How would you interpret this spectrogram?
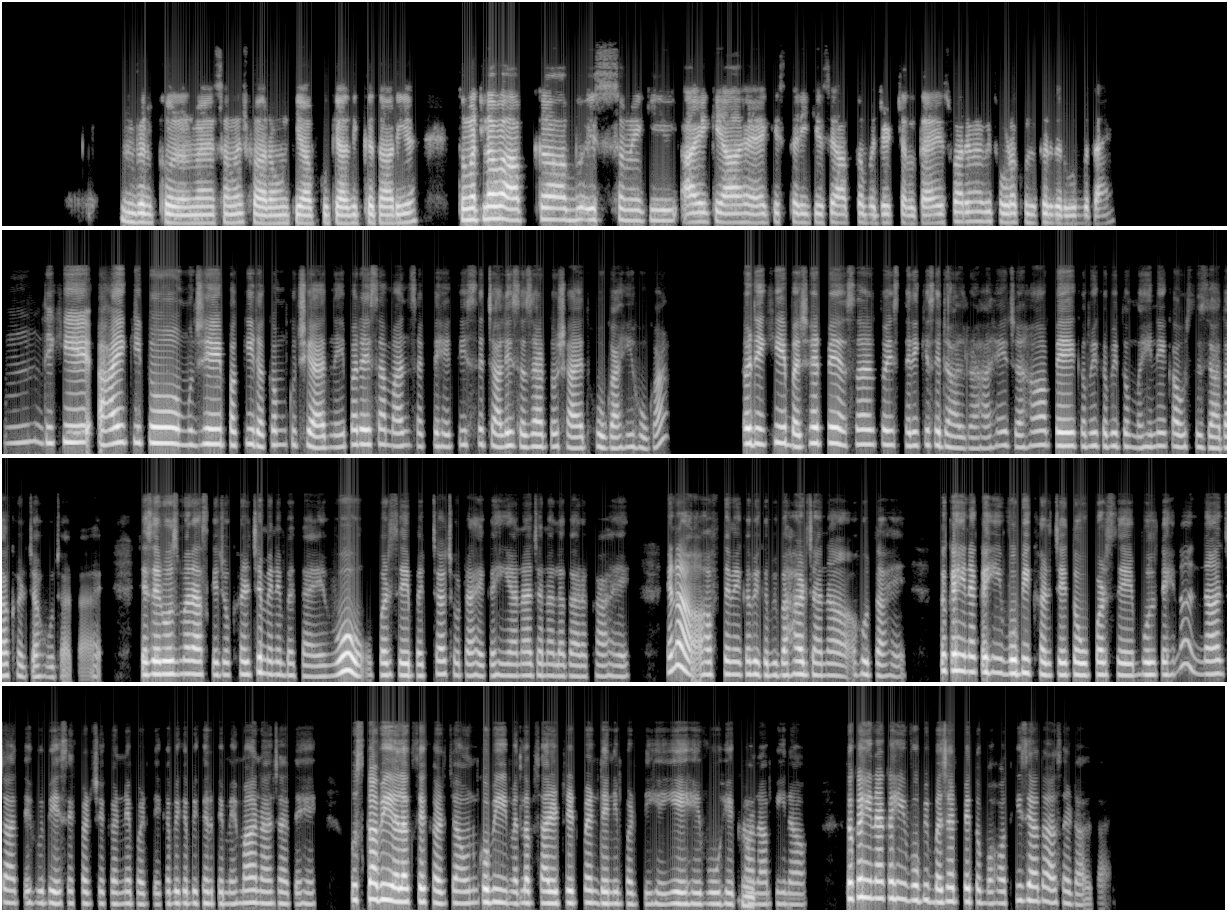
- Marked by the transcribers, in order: tapping; in English: "ट्रीटमेंट"
- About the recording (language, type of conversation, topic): Hindi, advice, कैसे तय करें कि खर्च ज़रूरी है या बचत करना बेहतर है?
- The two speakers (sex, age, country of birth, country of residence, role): female, 25-29, India, India, user; male, 20-24, India, India, advisor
